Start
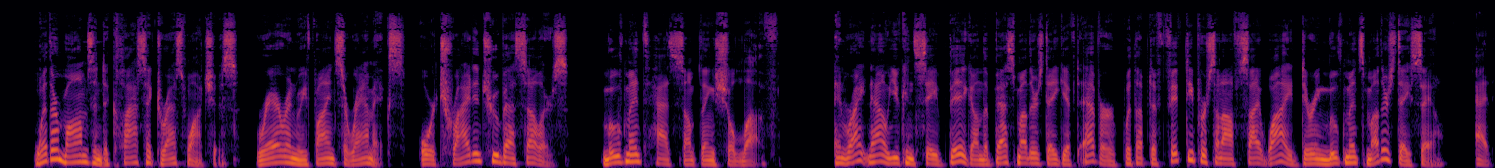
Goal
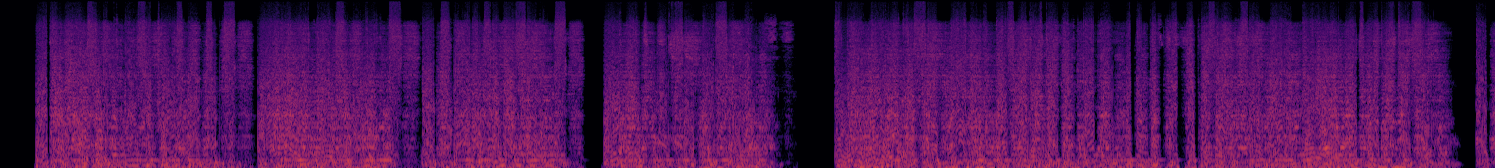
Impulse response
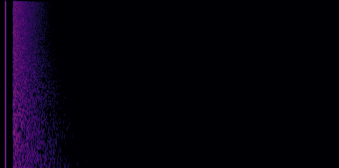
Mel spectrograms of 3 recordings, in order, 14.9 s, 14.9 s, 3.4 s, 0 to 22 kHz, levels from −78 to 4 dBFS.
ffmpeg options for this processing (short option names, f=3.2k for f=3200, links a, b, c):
-filter_complex "[0:a]aeval=exprs='(mod(23.7*val(0)+1,2)-1)/23.7':c=same,acrusher=bits=5:mode=log:mix=0:aa=0.000001,afreqshift=-200[a];[1:a]atrim=start_sample=2205,afade=t=out:st=0.15:d=0.01,atrim=end_sample=7056,asetrate=25137,aresample=44100[b];[a][b]afir=irnorm=-1:irlink=0,volume=-4.5dB"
